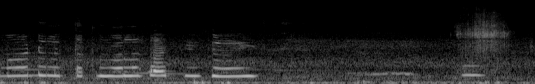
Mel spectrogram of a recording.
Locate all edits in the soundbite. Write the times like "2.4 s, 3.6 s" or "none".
none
